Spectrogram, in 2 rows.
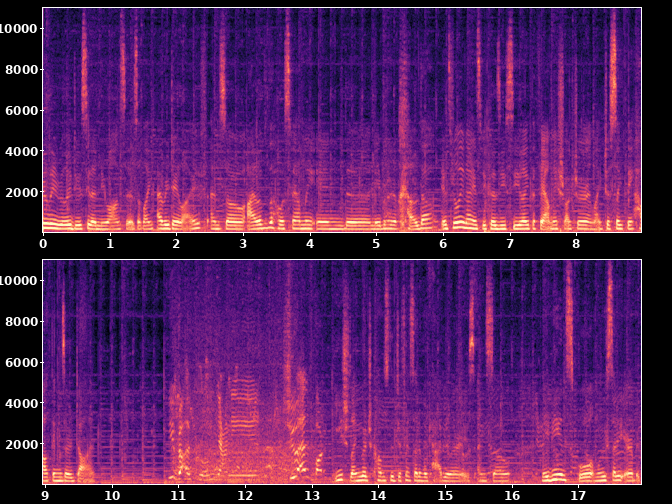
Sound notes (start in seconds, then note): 10.5 speaking Arabic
